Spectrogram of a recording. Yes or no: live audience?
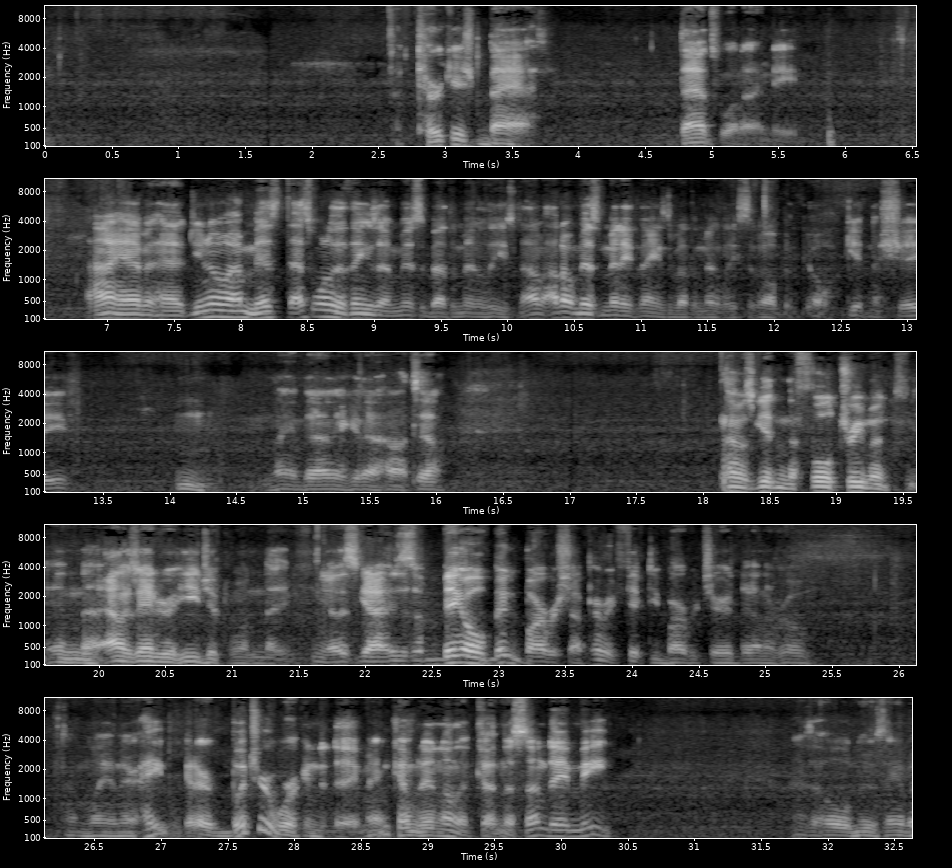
no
